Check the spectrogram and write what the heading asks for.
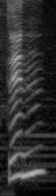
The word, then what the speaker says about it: didn't: Here is din din. Yes, I know sounds a little bit challenging or difficult, but I know you can get it. Din.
